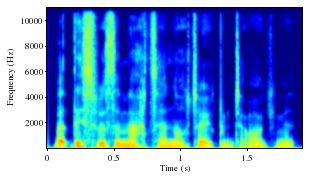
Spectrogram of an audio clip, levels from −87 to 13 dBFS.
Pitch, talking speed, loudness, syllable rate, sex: 140 Hz, 280 wpm, -19 LUFS, 7.2 syllables/s, female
